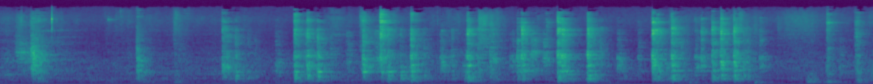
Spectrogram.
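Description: Irregular knocks and clatter of hard objects from a fitter working on new kitchen cabinets. The knocks are sparse at first and come thick and fast from about four seconds in.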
